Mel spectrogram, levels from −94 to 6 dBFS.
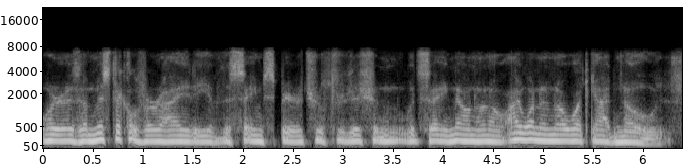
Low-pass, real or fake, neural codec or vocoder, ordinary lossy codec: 7.2 kHz; real; none; Opus, 16 kbps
